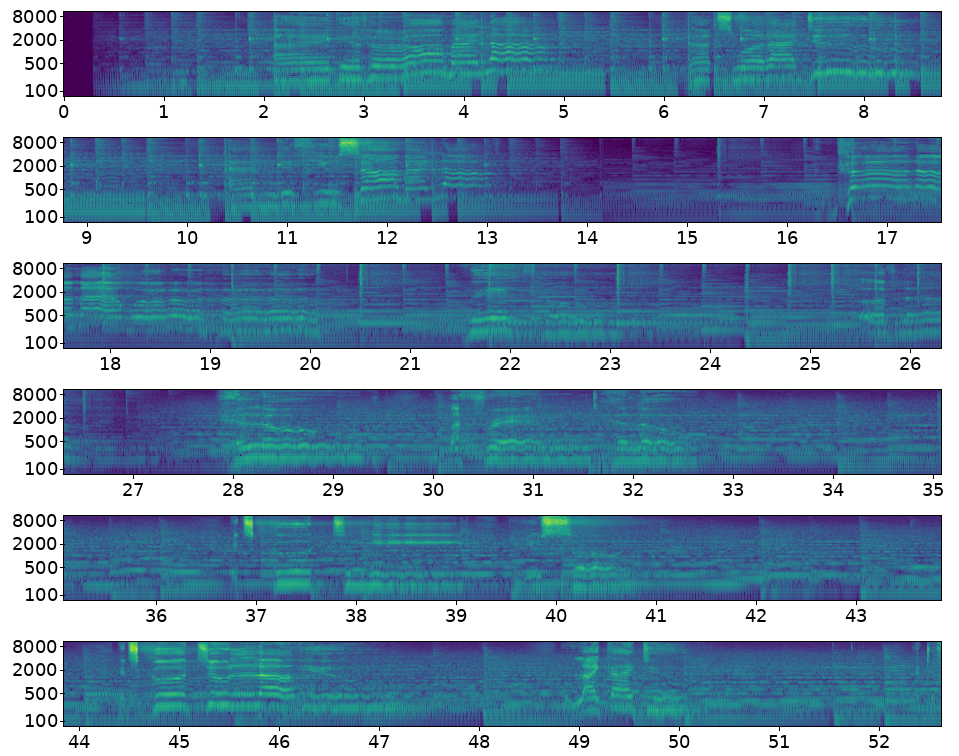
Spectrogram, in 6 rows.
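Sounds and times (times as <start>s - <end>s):
contemporary ballad music: 0.3s - 52.6s.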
